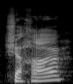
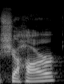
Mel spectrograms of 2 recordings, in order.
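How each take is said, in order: First: The name is said the native way. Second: The name is said the English way. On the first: This is how the name's owner says it. "something more like Shahar" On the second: This is the easier way for English speakers. "like we all say, but it's easier to say that in English"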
